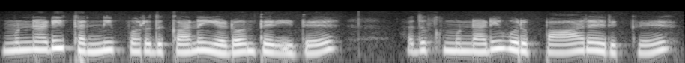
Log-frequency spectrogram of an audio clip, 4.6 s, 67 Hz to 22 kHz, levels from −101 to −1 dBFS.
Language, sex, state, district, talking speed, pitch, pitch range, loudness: Tamil, female, Tamil Nadu, Nilgiris, 130 wpm, 205 Hz, 190-220 Hz, -14 LUFS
